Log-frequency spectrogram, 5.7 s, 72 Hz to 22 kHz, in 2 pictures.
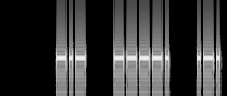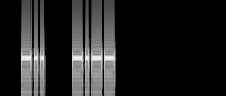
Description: Morse code, heard as a keyed tone, about 32 wpm, spaced as for 17 wpm, 700 Hz. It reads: K9RDY
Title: USA Call Signs - 5 Characters - 3x Character Spacing - 30wpm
